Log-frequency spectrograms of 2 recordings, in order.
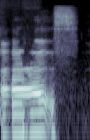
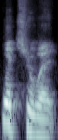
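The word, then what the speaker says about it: Scituate: said skituate. You pronounced the C. There's no, the C is silent.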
